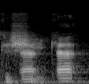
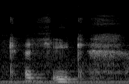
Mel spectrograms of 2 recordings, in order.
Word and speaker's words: Kashyyyk: And my biggest critique was that It's pronounced Kashyyyk. Kashyyyk.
